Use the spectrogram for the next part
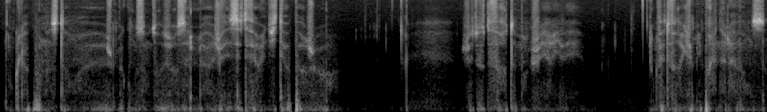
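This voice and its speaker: A young man whispers in a casual, hesitant, unhurried ASMR ramble as a gaming channel host. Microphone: microphone recorded through a phone, voice-over on gameplay.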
